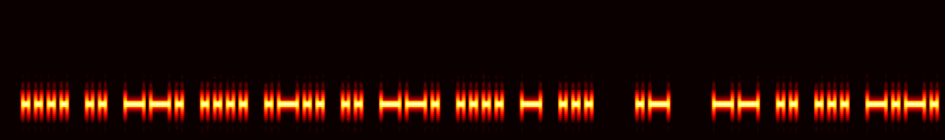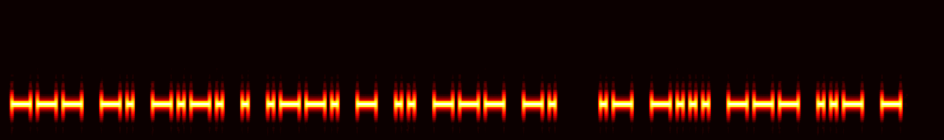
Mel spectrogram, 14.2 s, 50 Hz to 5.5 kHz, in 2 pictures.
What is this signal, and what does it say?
Morse code, heard as a keyed tone, about 25 wpm, 600 Hz. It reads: HIGHLIGHTS A MISCONCEPTION ABOUT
